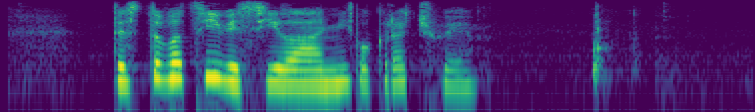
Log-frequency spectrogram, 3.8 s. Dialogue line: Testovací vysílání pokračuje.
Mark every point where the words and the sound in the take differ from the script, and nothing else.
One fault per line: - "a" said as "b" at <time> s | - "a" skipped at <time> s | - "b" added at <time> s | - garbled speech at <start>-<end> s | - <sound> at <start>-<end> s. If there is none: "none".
- laugh at 2.9-3.2 s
